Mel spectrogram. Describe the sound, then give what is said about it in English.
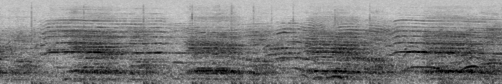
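At a girls' basketball game, the crowd chants "air ball" in loud, repeated sing-song swells of many voices as a freshman shoots free throws, each chant rising and falling over a steady rumble of crowd noise. “Freshman sinks it as the crowd chants air ball.”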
